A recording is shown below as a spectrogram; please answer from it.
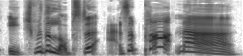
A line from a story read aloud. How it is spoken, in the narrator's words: cried the Gryphon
